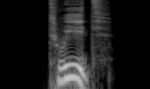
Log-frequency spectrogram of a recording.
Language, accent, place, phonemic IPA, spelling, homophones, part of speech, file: German, Germany, Berlin, /tviːt/, Tweet, Tweed, noun, De-Tweet.ogg
- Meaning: tweet (post to Twitter)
